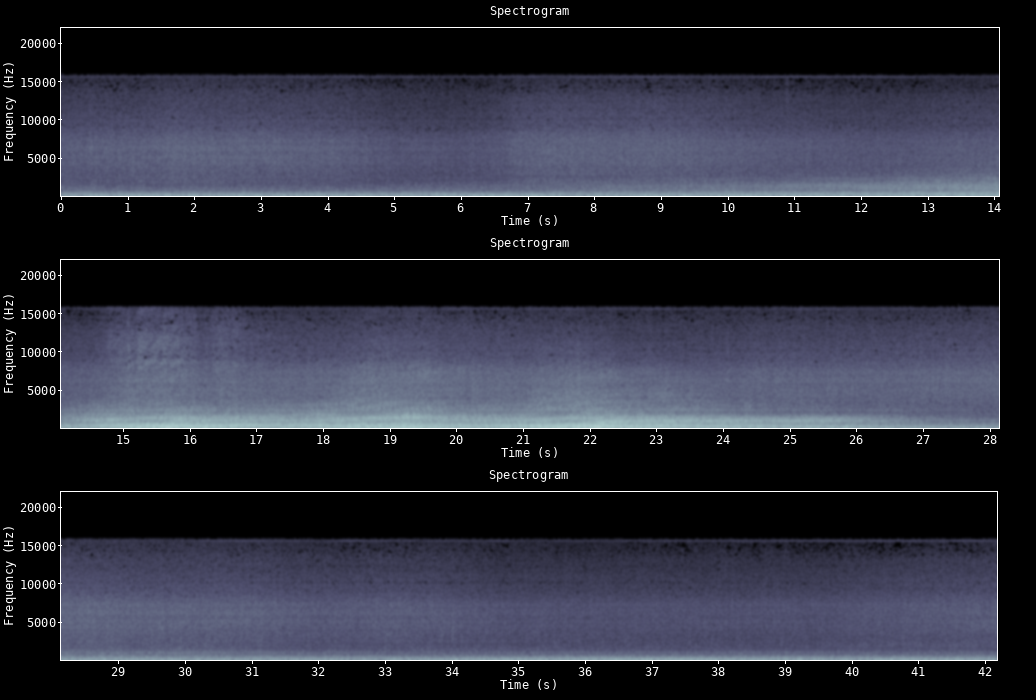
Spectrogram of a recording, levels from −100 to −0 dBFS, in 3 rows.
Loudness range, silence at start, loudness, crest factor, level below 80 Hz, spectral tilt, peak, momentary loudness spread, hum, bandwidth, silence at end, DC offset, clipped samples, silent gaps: 14 LU; 0 s; -30 LUFS; 20 dB; -44 dBFS; -5 dB/octave; -10 dBFS; 15 LU; none; 16 kHz; 0 s; under 0.1%; under 0.1%; none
